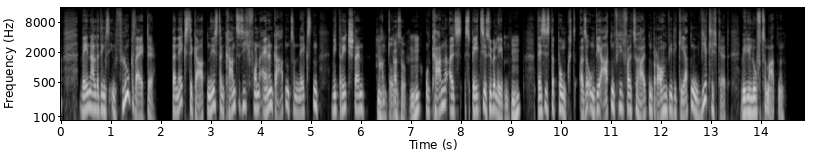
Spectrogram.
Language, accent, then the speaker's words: German; Vorarlberg, Austria; ich bin in Vorarlberg aufgewachsen, so Einfamilienhäuser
